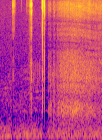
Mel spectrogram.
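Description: Home-made electric fuse being fired from a car battery: three sharp clicks as the wire ends touch the battery terminals, then, about a second in, the matchstick head flaring and burning with a steady hiss, lit by the thin wire strand heating in the short circuit.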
